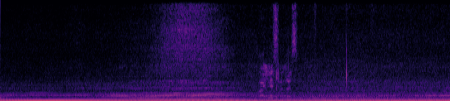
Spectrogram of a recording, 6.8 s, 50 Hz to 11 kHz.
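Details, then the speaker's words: 1993–1997 Honda Del Sol with aftermarket muffler, accelerating around 3,000 rpm: deep booming drone rising in pitch, far louder than stock, radio inaudible with windows down; muffler excessively loud. "the muffler should not be this loud you guys"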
